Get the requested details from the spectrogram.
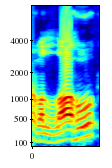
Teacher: اللہ کے لام کے پہلے زبر آ گئی ہے تو اس میں جلالہ موٹا پڑھنا ہے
